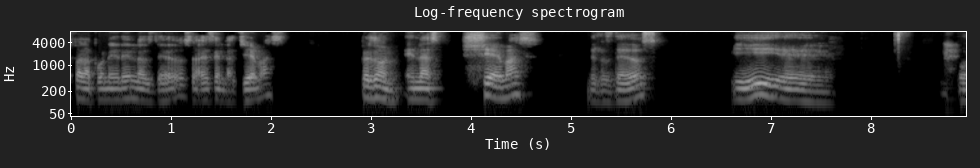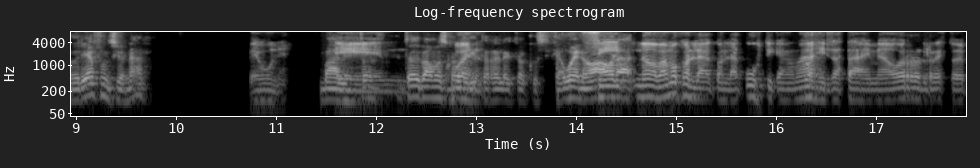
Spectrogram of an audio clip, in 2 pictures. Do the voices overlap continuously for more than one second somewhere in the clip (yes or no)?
yes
